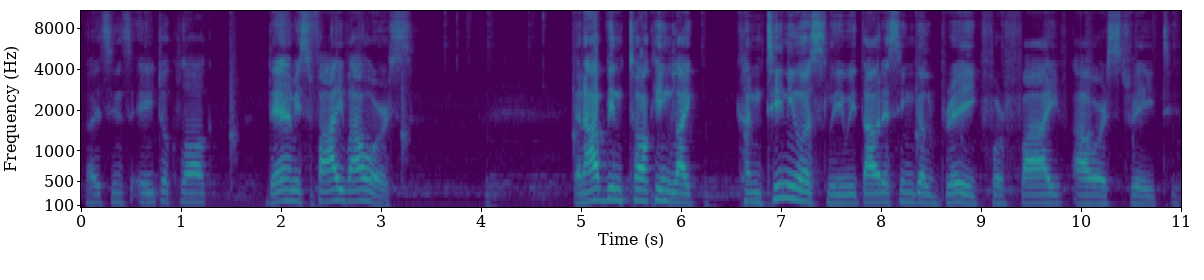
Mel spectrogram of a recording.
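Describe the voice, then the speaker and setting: A day trading mentor in his twenties hosts a casual live stream, teaching and chatting with viewers while repeating and rephrasing his points. His voice is on the high side and darkish, with fairly even intonation and a slow pace.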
